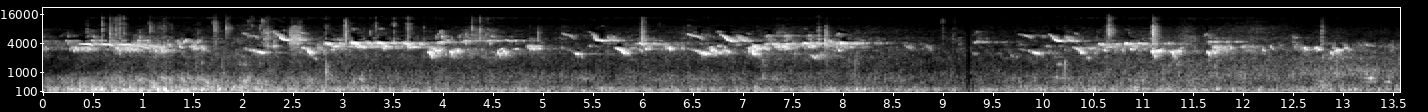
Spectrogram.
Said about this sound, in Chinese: 此次，刘毅老师将和我们分享他于上海封控之初一时兴起在阳台上录制的鸟鸣声，是如何成长为一个大众一起参与与分享鸟鸣声的可持续的公共艺术项目——鸟鸣电台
